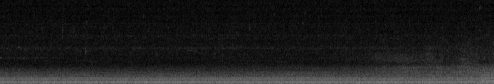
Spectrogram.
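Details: A constant droning engine hum with steady low tones runs through the recording, like an aircraft overhead, with no bird song audible.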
